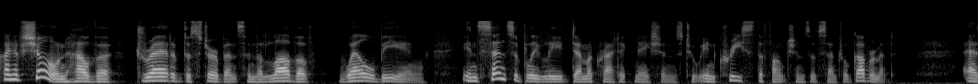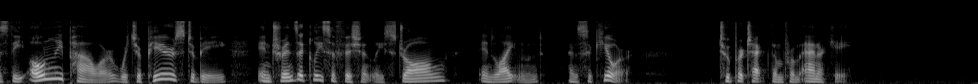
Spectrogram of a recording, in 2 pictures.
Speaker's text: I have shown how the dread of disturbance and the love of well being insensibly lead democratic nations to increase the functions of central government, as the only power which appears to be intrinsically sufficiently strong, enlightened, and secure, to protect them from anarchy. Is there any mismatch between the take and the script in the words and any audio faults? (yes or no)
no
